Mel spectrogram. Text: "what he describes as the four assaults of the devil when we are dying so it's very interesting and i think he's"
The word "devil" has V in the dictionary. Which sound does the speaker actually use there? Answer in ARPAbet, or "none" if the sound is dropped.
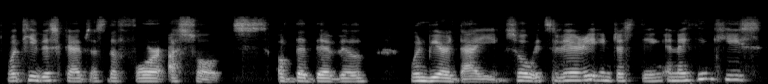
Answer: V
